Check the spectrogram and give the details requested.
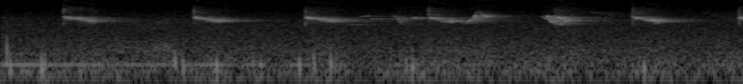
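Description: A songbird calling faintly: a short, downward-slurred whistled note repeated about once a second, about eight times. A faint low hum runs underneath for the first couple of seconds.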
